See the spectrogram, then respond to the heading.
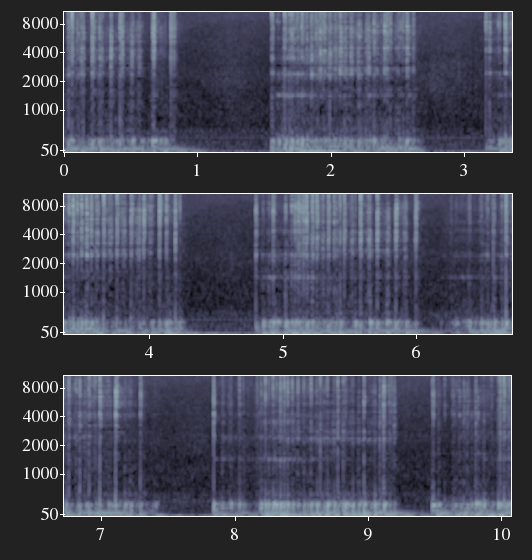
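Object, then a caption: Metal mesh microphone grille. Long polished nails scratch and tap the hollow black metal mesh grille of a Blue Yeti microphone. Dense, rumbling scratching comes in repeated bursts of a second or two, separated by quieter pauses. The sound is heavy in the low end, with a faint bright hiss on top.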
